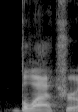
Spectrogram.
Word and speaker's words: Balatro: this, if I'm not mispronouncing this Balatrio game, it's got a new Blatro. Joker mechanic. Balatro.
